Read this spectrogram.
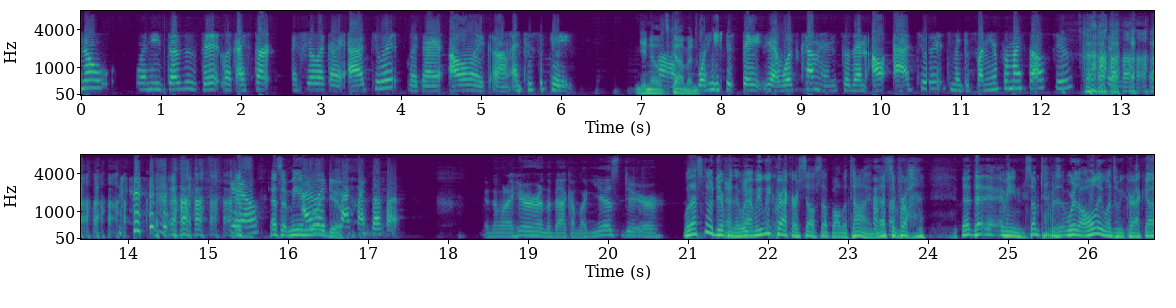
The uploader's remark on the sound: join in on the phone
